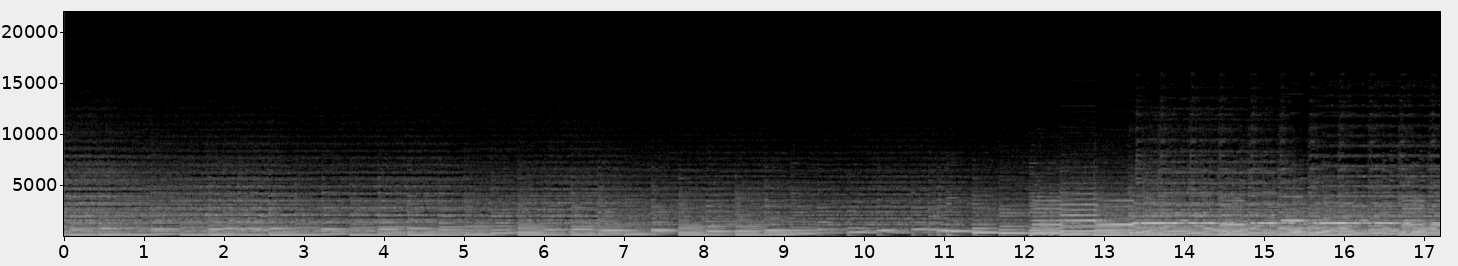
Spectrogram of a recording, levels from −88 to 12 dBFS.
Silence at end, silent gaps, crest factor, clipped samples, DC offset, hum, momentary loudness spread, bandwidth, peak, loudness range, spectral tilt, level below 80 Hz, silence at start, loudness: 0 s; none; 16 dB; under 0.1%; under 0.1%; none; 10 LU; 10 kHz; -4 dBFS; 8 LU; -7 dB/octave; -44 dBFS; 0 s; -21 LUFS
